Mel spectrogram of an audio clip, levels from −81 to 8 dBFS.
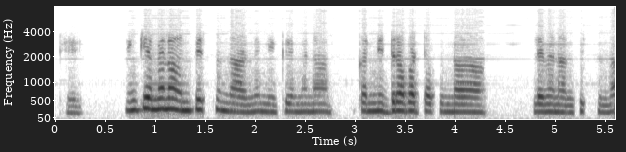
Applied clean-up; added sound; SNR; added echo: neural separator model SepFormer DNS4.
